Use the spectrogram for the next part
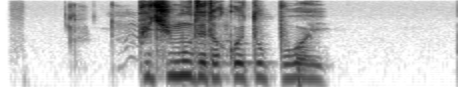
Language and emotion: Russian, angry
